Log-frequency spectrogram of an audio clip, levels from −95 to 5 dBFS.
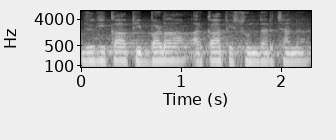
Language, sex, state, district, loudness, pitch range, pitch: Garhwali, male, Uttarakhand, Tehri Garhwal, -14 LUFS, 140-150 Hz, 145 Hz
